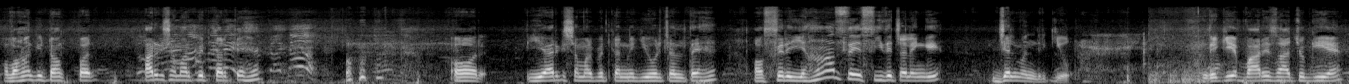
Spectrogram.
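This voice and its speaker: A pilgrimage vlogger with a high-pitched, darkish voice leads chants back and forth with surrounding pilgrims while narrating his devotional trek up a mountain trail.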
